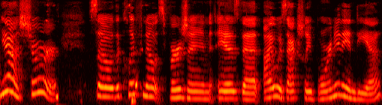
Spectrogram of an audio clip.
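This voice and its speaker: A woman with an American accent speaks at a moderate pace in a fairly high voice, her intonation lively. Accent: slight Southern US, comes out occasionally. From US Deep South, Alabama. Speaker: author and public health professional. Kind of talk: interview conversation.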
